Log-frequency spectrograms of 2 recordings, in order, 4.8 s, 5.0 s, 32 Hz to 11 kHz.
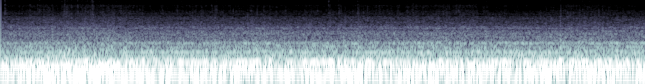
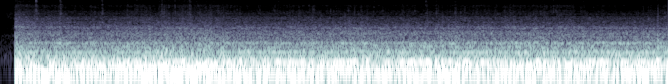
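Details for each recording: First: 2WD 2005 Nissan Elgrand 3.5, recorded inside the moving van before repair: a steady deep drone from worn wheel bearings, mainly the front; fixed by replacing front wheel bearings along with brake pads. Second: 2005 Nissan Elgrand 3.5 2WD, cabin recording on road after replacing front wheel bearings and brake pads: steady low road rumble, previous droning gone, no growl rising with speed; front bearings now quiet.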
